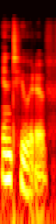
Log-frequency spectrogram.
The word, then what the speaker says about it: intuitive: Moving to intuition, number 49, intuitive. And that pronunciation tip again. Intuitive, with that silent W sound that often trips learners up.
